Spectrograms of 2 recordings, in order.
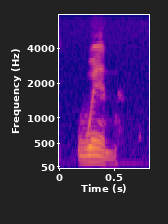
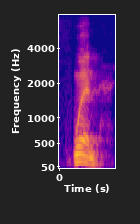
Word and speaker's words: Nguyen: It's just pronounced Win. – Win. Yeah, Win. It's Vietnamese, and it's a very common Vietnamese name.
